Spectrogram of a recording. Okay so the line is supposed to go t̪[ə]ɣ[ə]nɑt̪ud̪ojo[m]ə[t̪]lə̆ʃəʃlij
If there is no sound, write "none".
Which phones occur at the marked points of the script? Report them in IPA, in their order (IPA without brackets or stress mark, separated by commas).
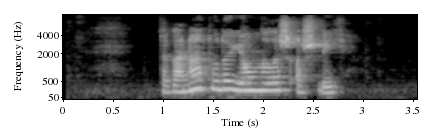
ə, ɑ, ŋ, none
